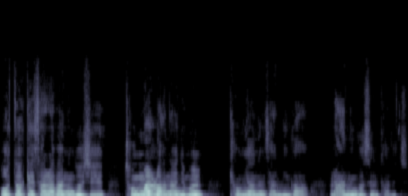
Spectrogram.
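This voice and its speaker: Over a silent background in a very clean recording, a man with a high pitch talks at a moderate pace, his intonation lively and his loudness swinging widely. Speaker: pastor. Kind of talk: sermon. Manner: emphatic, frowning when stressing points.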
